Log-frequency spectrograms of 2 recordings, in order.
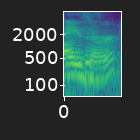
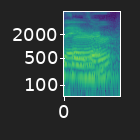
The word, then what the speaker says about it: Ezer: So how do we pronounce this word, first of all? Ezer. It's Ezer.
